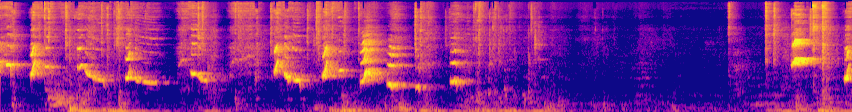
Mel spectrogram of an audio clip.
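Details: A dog gives rapid, whistled, falling whines in quick succession for about five seconds, then goes quiet before two more short cries at the end, with a person's voice nearby.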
